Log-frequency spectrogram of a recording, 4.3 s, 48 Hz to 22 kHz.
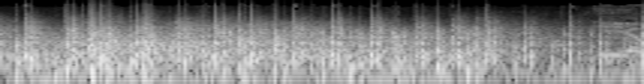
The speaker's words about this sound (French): Dans le ciel de Barouz, le bombardier C-130 de l'armée américaine ouvre le feu.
